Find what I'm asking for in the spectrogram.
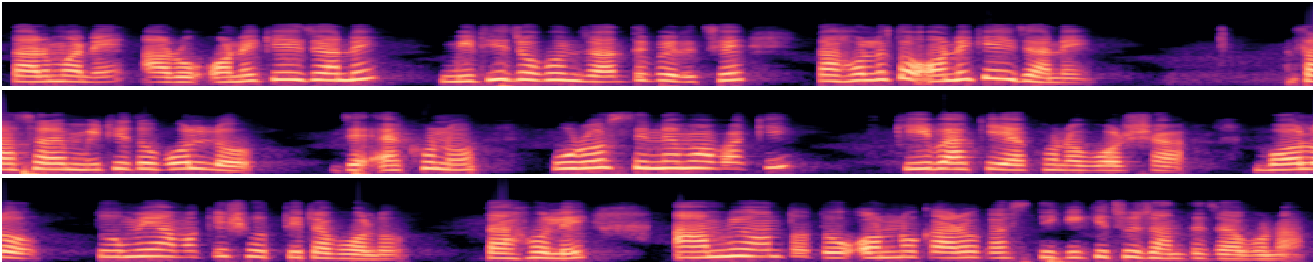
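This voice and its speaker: A woman's voice: high voice, brisk, dry recording, close to an everyday voice. A woman voicing an angry young husband who confronts his wife with heated, insistent accusations. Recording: dull lo-fi, dry.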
